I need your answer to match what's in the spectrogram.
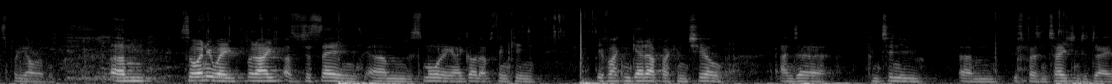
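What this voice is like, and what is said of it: Weakened voice from illness. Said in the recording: “my voice is a little under par because I've just recovering from the flu”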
